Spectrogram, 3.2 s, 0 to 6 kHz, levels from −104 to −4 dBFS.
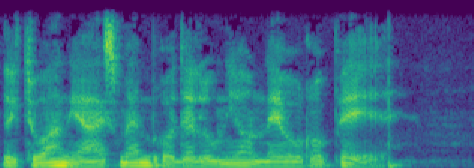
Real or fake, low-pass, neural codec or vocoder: real; 5.4 kHz; none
